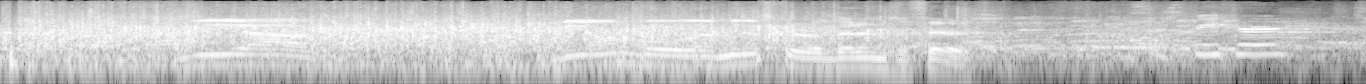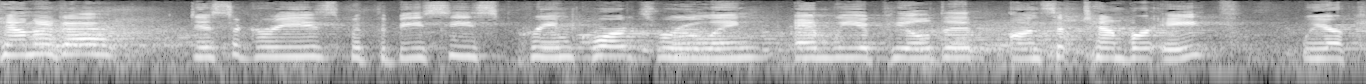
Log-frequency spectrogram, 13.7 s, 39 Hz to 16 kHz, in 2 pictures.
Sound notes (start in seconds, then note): 5.0 some Applause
